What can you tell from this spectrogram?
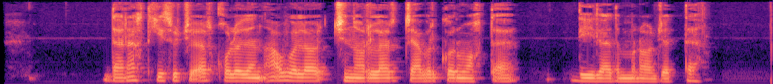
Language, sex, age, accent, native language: Uzbek, male, 19-29, Qashqadaryo, Uzbek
